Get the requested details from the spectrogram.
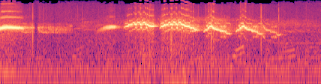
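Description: A small, shy woodland bird with a rufous brown back and lightly spotted white underside sings at dusk a clear, rising and falling phrase of bright whistled notes, loud, in a quiet outdoor setting with no other sounds around it.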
